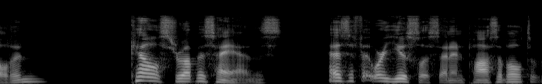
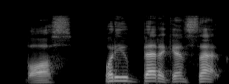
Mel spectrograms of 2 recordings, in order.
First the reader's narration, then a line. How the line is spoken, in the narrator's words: cried Cleve, with exulting laugh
